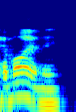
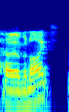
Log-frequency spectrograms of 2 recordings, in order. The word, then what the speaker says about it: Hermione: Because I've always pronounced it Hermione. – I'm not a strong reader. And I was like, Hermanite? No, just never pronounce it.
